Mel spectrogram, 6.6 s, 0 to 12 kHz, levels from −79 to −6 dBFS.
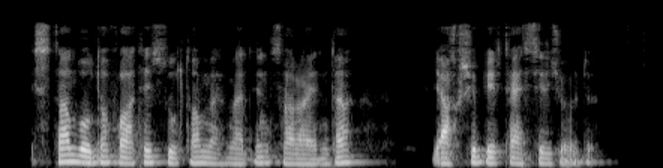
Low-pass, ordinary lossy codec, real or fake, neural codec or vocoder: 7.2 kHz; AAC, 32 kbps; fake; codec, 16 kHz, 4 kbps, FreqCodec, larger model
